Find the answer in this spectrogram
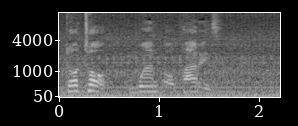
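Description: A man's voice in two short phrases over a steady low rumble with a faint constant hum.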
